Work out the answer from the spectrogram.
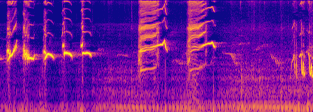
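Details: Oriental magpie-robin singing to provoke rivals into agitation and fighting: five quick, evenly spaced whistled notes, then two longer harsh, buzzy phrases, and a faint chirp at the end.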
